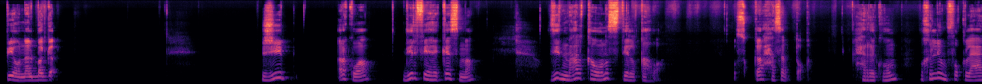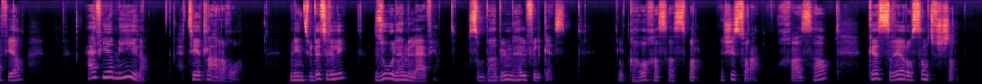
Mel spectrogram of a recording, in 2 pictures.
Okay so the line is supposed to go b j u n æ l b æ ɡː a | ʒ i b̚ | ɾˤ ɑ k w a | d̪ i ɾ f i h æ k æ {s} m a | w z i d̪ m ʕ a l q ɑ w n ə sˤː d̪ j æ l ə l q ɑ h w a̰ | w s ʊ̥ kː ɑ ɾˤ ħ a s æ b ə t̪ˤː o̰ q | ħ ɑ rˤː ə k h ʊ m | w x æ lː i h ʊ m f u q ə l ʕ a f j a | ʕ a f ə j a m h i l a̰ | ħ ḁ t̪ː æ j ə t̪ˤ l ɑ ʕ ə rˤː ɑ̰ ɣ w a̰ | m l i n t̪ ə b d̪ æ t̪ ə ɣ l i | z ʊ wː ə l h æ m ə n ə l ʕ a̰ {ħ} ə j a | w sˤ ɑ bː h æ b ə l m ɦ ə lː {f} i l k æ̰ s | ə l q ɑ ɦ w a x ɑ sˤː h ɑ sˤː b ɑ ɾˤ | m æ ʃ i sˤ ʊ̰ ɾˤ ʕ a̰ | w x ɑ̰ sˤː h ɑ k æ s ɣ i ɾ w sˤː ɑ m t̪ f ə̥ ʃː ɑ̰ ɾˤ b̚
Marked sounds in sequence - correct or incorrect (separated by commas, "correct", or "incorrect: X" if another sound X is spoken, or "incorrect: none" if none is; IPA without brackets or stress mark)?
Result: correct, incorrect: f, correct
